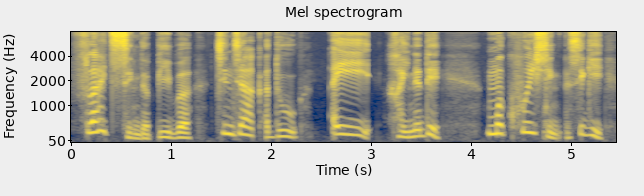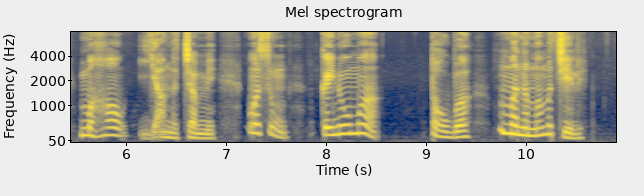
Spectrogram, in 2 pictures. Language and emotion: Manipuri, disgusted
